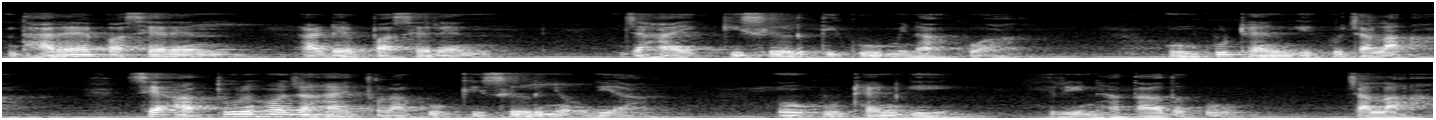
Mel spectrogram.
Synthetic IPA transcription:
d̪ʱaɾɛpasɛɾɛn | aɖɛpasɛɾɛn | d͡ʒaɦãjkisəɽd̪ikuminaʔkɔwa | unkuʈʰɛnɡikɔt͡ʃala̰ʔasɛʔat̪uɾɛɦɔ̃d͡ʒaɦãɲt̪ʰɔɽakɔkisəɽɲɔʔɡɛja | unkuʈʰɛnɡi | ɾinɦat̪ad̪ɔku | t͡ʃala̰ʔa

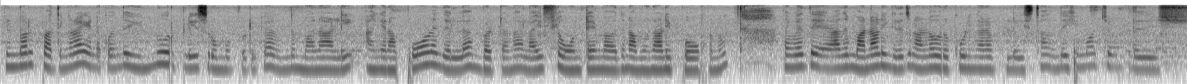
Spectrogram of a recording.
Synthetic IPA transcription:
ɪdaːlpaːɾt̪iːŋɡɐnːaːɛnɐkːɯʋɐnd̪ɯɪnːɯɔɾɯpɪɭeːsɾɔmbɐpɔɽːɪkːɯ̃ɐðɯʋɐnd̪ɯmɐnaːɭiɐŋɡenãːpoːɳɐðɪlːɐbɐʈːnãːlɐɪflɐɔnʈɐɪmaʋɐnd̪ɯnãːmɐnaːɭipoːɣɐnʊ̃ɐŋɡeɐd̪ɯɐðɯmɐnaːɭiŋɡɪɾɐðɯnɐlːɐɔɾɯkuːɭɪŋɡaːnɐpleːst̪ãɐðɯʋɐnd̪ɯhɪmaːt͡ʃɐlpɾɐðɪʃ

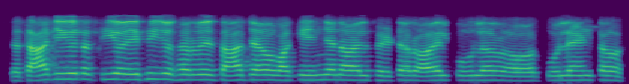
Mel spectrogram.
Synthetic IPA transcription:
t̪ɐt̪ɐʋ̤ãd͡ʑoːɪɦot̪ɐt̪ʰijoeːsid͡ʑoːsɐɾʋeːst̪aãt͡ɕajobaːkiɪ̃nd͡ʑənɔːjlfɪlʈəɾɔːɪlkoːləɾɔːɾkuːlẽɳʈɔːɾ

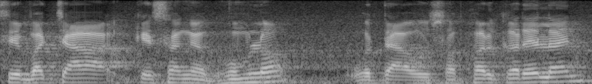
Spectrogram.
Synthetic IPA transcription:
sebətːʃakesəŋɡeɡʱumlɔ̃ | ot̪aosəpʰəɾkəɾelən̆

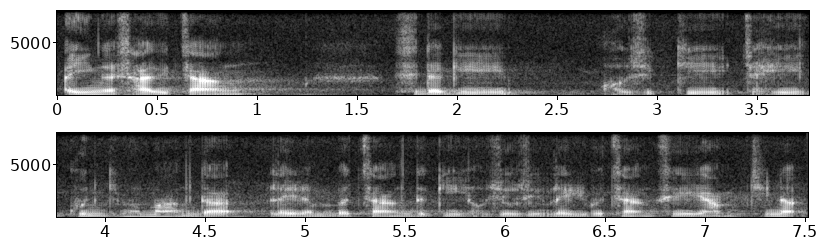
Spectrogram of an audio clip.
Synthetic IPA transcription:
ɐjiŋɐsaɡit͡ʃaŋ | sidɐɡi | hɐwzikːit͡ʃɐɦikunɡimɐmaŋdɐlɐjɾɐmbɐt͡ʃaŋdɐɡihɐwzikhɐwzik̚lɐjɾibɐt͡ʃaŋsiɡjamtʰinɐ

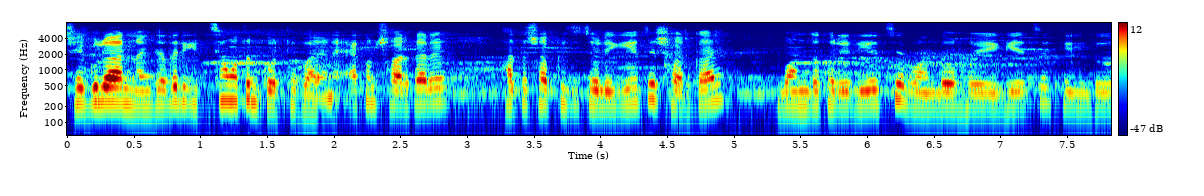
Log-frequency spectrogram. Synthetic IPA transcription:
ʃeɡuloaɾnajd͡ʑad̪eɾitːɕʰamot̪onkoɾt̪epaɾenaʔɛkʰonʃɔɾkaɾeɾ | hat̪eʃɔb̚kit͡ɕʰut͡ɕoleɡijet͡ɕʰeʃɔɾkaɾ | bɔnd̪ʱokoɾed̪ijet͡ɕʰebɔnd̪ʱoɦojeɡijet͡ɕʰekint̪u

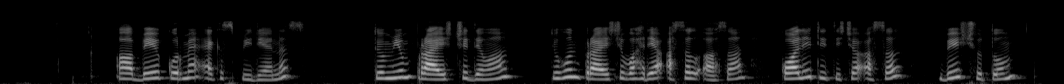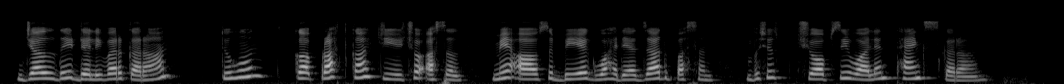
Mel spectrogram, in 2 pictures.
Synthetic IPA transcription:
aːbeːkuɾmẽʔekspiːɾijɐnɨs | t̪umjumpɾaːjst͡ʃʰid̪iʋaːn | t̪uɦunpɾaːjst͡ʃʰiʋɐɦɾʲjaːʔɐsɨlaːsaːn | kwaːliʈit̪it͡ʃʰɐʔɐsɨl | beːt͡ʃʰut̪um | d͡ʒɐld̪iɖeliʋɐɾkɐɾaːn | t̪uɦun | pɾɐt̪kãːt͡ʃijt͡ʃʰoʔɐsɨl | meʔaːwsɨbeːɡʋɐɦɾjaːzaːd̪pɐsɐnd̪ | bɨt͡ʃʰuʃoːpsiʋaːlʲɐnt̪ʰeːŋkskɐɾaːn

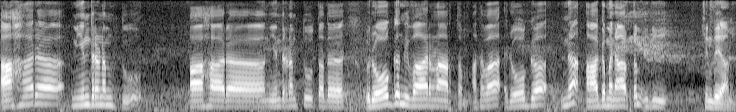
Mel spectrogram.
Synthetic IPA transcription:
aːɦaːɾɐnijɐnd̪ɾɐɳɐmt̪u | aːɦaːɾɐnijɐnd̪ɾɐɳɐmt̪ut̪ɐðɨɾoːɡɐniʋaːɾɐɳaːrt̪ʰɐmɐ̰t̪ʰɐʋaːɾoːɡɐnɐaːɡɐmɐnaːrt̪ʰɐmiði | t͡ɕind̪ɐja̰ːmḭ

